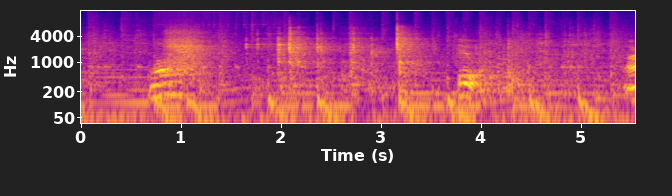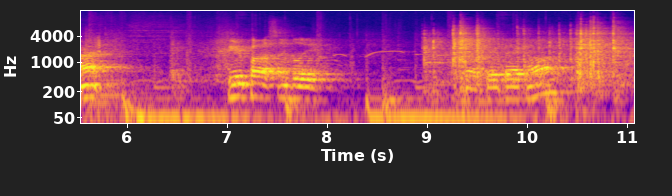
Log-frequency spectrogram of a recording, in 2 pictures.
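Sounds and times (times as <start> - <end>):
background music: 0.0 - 11.0
metal clicks and clacks: 1.6 - 5.1, 8.9 - 11.0.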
